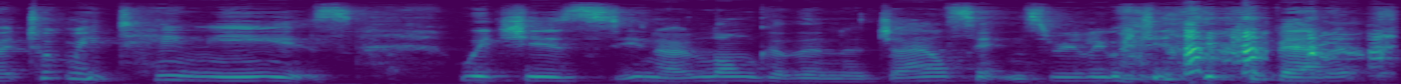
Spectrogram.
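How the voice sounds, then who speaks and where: A woman speaks in an Australian accent at a moderate pace. Her loudness swings widely. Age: 60s. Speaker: psychologist. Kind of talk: interview. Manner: hesitant, many fillers.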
